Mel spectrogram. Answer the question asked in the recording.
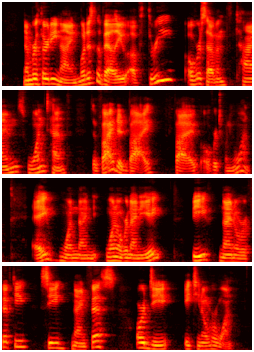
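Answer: B: 9/50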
